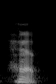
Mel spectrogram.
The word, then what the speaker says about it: have: 여기 "have" 라는 단어가 있는데 , 끝 에 있는 'e' 는 묵음 입니다 . 음성 기호로 표현 하면 "have" 이며 , 한 음절로 한 번 발음 합니다 .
